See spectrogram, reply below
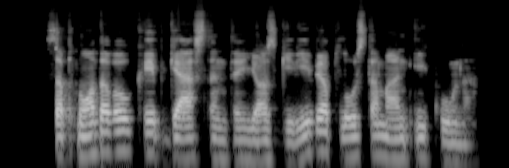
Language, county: Lithuanian, Alytus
